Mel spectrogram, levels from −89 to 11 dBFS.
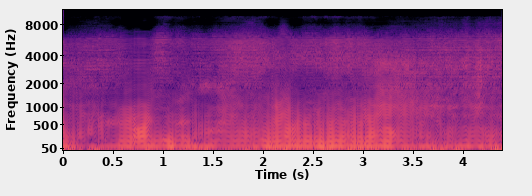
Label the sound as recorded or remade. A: remade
